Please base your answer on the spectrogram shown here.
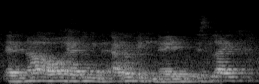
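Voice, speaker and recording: A man's voice: fairly high pitch, normal speed, a little mellow. Man telling stories in an echoing hall. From Germany. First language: German. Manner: informal, anecdotal storytelling. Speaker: conference panelist. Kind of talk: conference talk. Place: conference hall. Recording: echoey hall, distant mic, faint noise.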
